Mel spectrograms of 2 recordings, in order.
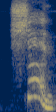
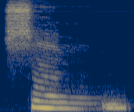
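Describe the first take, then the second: First: "Shin" high and quick; fast excited reveal. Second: Slow blend. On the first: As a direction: pop out "Shin" as the answer. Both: Shown as a demonstration.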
